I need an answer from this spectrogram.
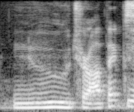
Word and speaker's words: nootropics: for Canadian cold meds that weirdoes seriously spelled nootropics yeah and it's pronounced nootropic yeah apparently their their brain drugs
